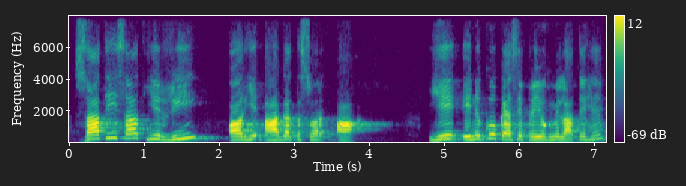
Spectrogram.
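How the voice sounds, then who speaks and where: High bright teacher voice in an echoey hall. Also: male voice. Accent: Hindi-speaking north Indian. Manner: slow, deliberate, repeats example words to model pronunciation. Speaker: Hindi teacher. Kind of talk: explanatory classroom lesson.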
